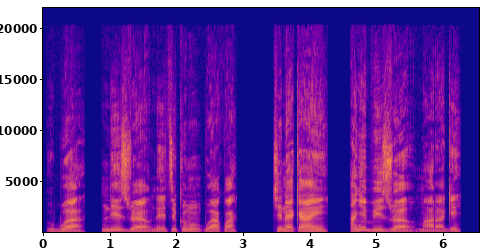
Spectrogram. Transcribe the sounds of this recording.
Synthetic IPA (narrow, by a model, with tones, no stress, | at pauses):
u˨ɡ͡bu˦a̰˨ | n̩˦dɪ˦i˦zre˦˨lne˨ti˦ku˦mu˨ŋ͡m̩˦k͡pu˦a˦kʷa˦ | t͡ʃi˦ne˦ke˦a˨ɲɪ˦ | a˨ɲɪ˦bʊ˨˦i˦zre˨lma̰˨ɾa̰˨ɡɪ˦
